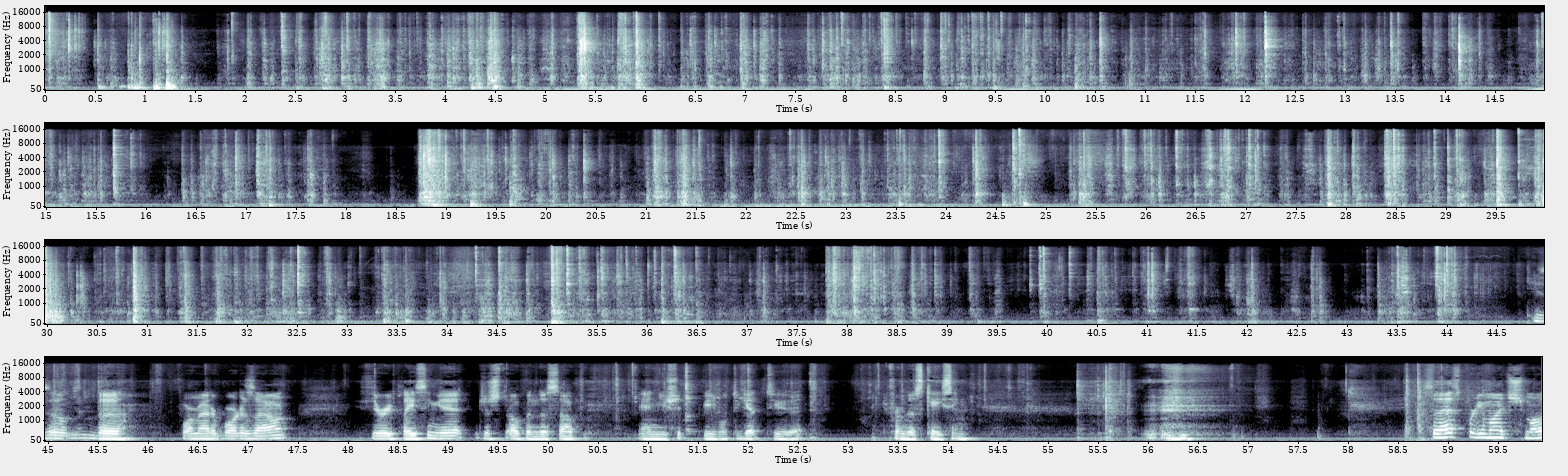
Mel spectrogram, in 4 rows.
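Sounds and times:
plastic printer parts clicking and snapping: 0.0 - 45.5.

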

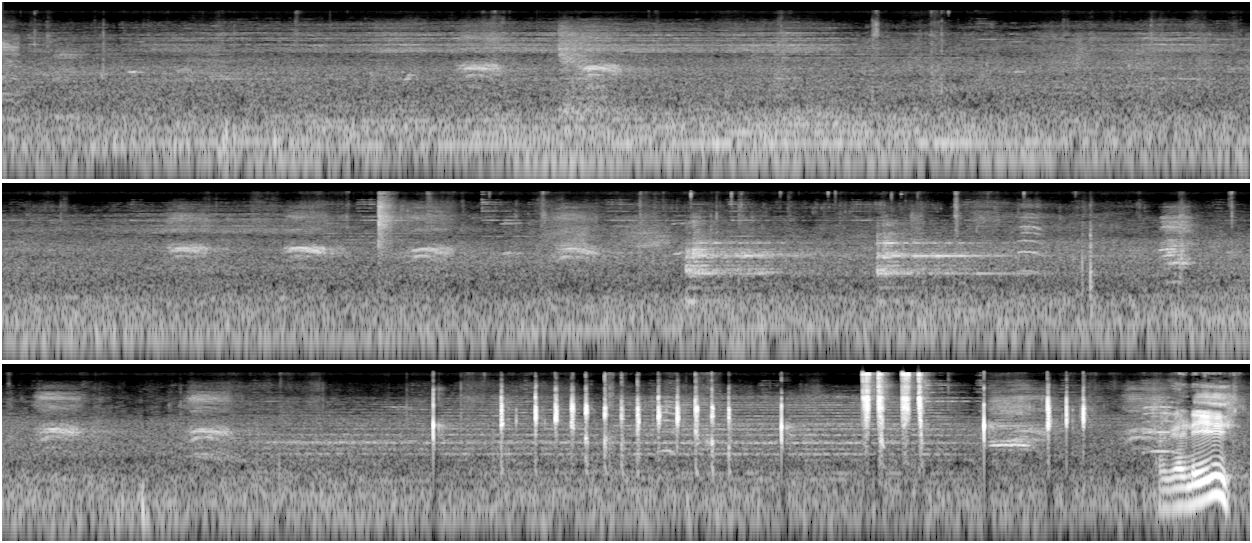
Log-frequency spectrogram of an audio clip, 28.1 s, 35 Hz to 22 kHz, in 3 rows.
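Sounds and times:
crows cawing: 3.3 - 6.1, 10.5 - 20.8, 26.1 - 28.0.

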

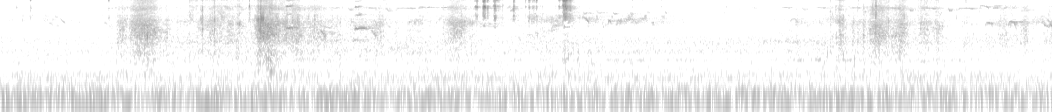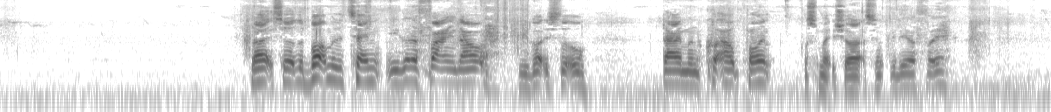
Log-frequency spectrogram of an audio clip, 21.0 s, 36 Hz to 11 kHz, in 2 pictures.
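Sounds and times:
soft clicks and rustles: 0.1 - 6.0.

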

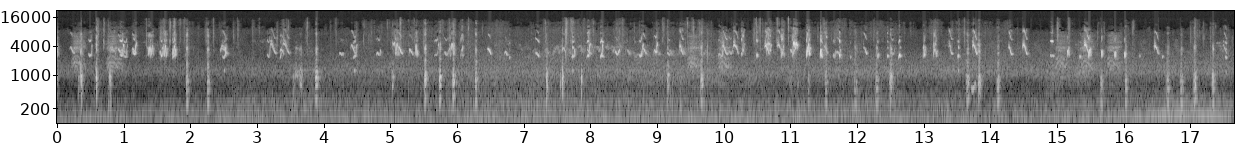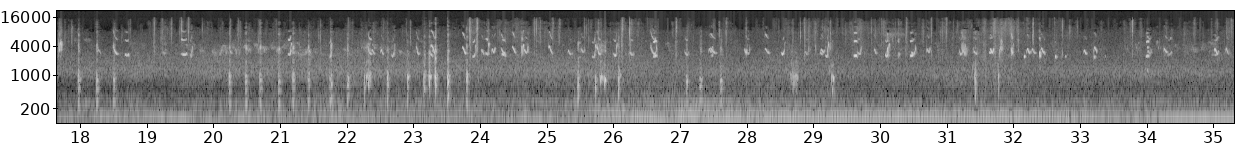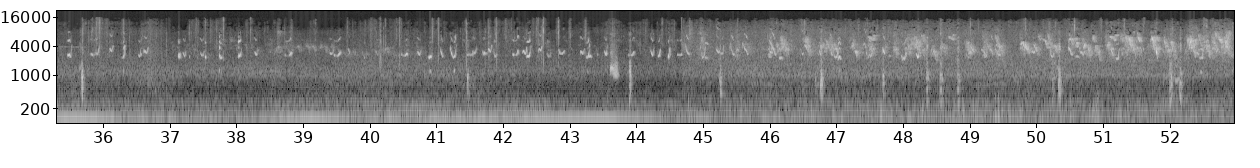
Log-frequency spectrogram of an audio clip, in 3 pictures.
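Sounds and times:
chicks peeping: 0.0 - 52.9
hen clucking: 0.0 - 52.9
sharp pecking taps: 39.5 - 45.7.

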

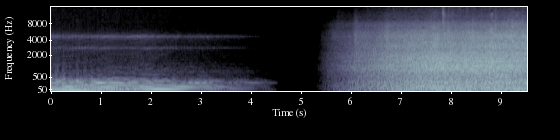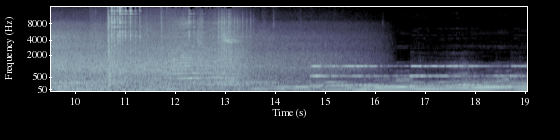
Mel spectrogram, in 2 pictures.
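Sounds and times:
rush of passing vehicles: 5.5 - 15.6.

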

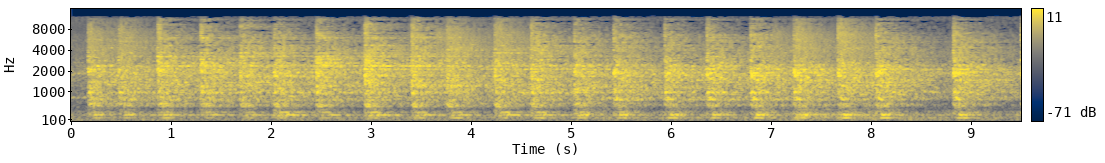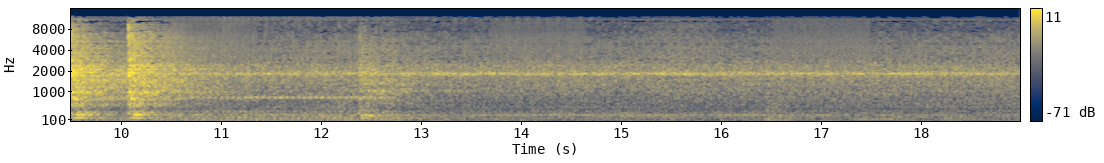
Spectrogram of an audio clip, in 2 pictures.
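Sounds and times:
sharp mechanical knocks: 0.0 - 10.8
pump running with high whine: 0.0 - 18.9.

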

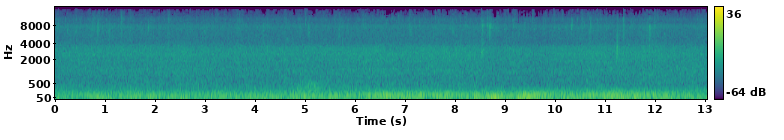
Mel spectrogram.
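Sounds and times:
heavy rain falling: 0.0 - 13.0
low thunder rumble: 4.4 - 12.6.

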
